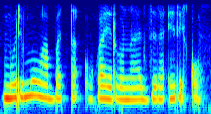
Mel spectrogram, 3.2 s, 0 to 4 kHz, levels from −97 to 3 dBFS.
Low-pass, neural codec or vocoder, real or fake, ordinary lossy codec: 3.6 kHz; none; real; none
